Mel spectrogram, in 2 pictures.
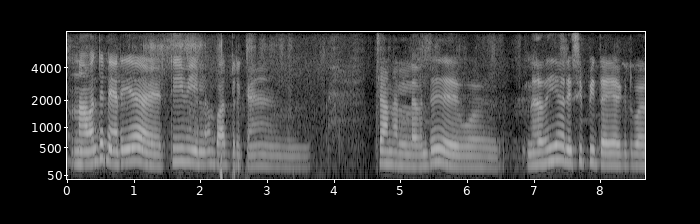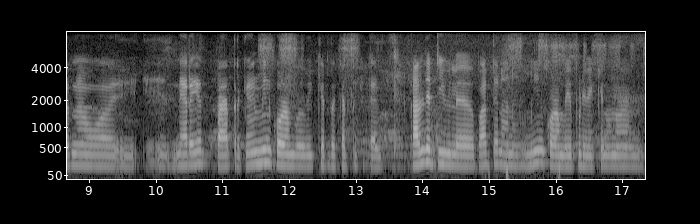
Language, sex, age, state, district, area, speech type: Tamil, female, 45-60, Tamil Nadu, Kallakurichi, rural, spontaneous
